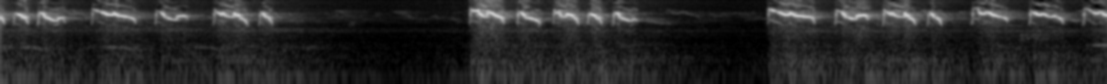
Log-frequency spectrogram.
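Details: Young white-eye giving bright, high, down-slurred chirps in three rapid bursts separated by quiet gaps of roughly a second.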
